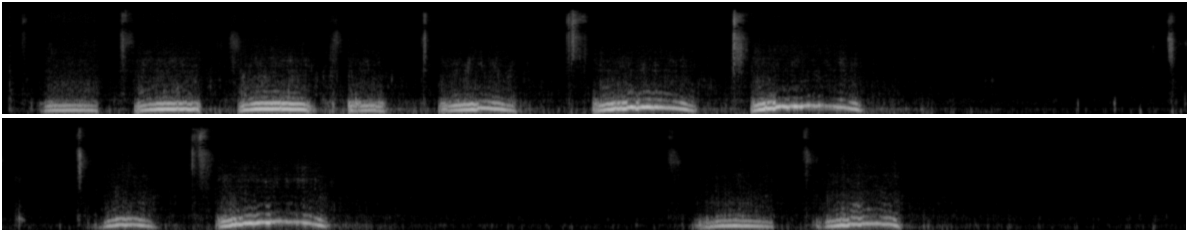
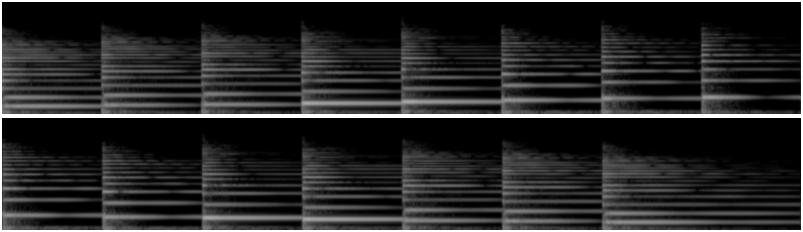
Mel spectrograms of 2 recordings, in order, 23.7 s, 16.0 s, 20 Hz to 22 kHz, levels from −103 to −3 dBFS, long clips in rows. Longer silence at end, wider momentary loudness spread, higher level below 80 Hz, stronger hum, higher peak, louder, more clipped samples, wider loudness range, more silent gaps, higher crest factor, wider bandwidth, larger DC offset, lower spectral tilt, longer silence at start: first, 2.85 s vs 0 s; about the same, 20 LU vs 18 LU; second, -82 dBFS vs -74 dBFS; neither; first, -24 dBFS vs -32 dBFS; first, -41 LUFS vs -48 LUFS; neither; first, 14 LU vs 5 LU; first, 17.39-17.44 s, 18.15-18.19 s vs none; about the same, 18 dB vs 18 dB; first, 14.5 kHz vs 10 kHz; neither; first, -9.5 dB/octave vs -4 dB/octave; first, 0.4 s vs 0 s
